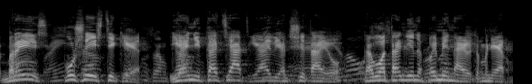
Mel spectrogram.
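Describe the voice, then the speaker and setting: A man voicing a lazy, grumpy stray tomcat in a cartoon dub, with a gravelly voice. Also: a little high, normal speed, close to an everyday voice. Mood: drowsy, grumpy. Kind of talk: cartoon dubbing. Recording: music behind the voice.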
